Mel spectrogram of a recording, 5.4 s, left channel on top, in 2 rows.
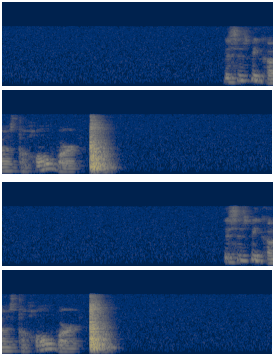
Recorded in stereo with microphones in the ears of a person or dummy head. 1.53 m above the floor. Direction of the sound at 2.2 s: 10° right (ahead or behind).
